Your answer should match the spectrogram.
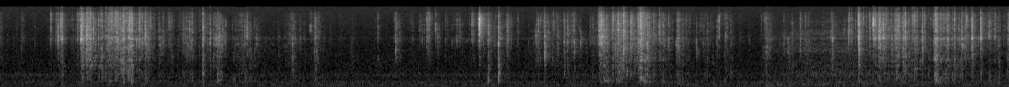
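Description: Foil trading-card pack wrappers being torn open and crinkled by hand, with cards handled and tapped between the packs. The crinkling comes in bursts: about a second in, around six seconds, and again near the end.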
